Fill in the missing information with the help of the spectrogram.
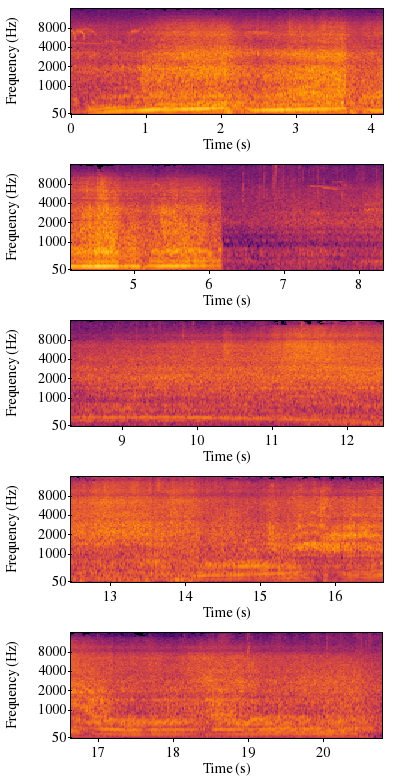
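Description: Mitsubishi Lancer Evo VIII rally car's turbocharged four-cylinder engine under hard acceleration, its pitch climbing in steps through quick gear changes. It cuts off suddenly about six seconds in, and the car is then heard again, quieter, approaching on wet tarmac, its engine note dipping and rising as it slows for a bend and accelerates away.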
